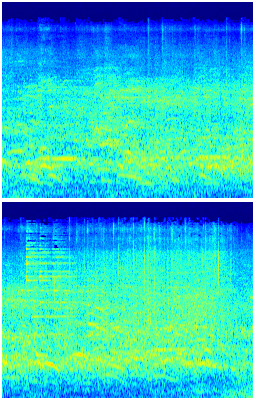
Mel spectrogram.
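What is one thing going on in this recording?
A large crowd cheers and shouts loudly in an echoing hall.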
